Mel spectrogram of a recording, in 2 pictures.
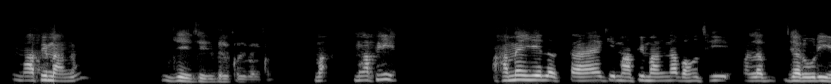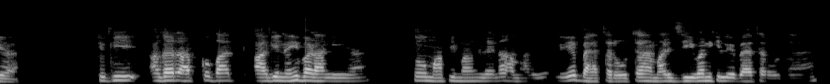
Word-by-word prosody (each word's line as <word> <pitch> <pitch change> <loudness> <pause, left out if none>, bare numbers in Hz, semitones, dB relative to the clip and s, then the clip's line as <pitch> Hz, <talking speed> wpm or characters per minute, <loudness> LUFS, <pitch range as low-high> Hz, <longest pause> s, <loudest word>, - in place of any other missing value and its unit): माफ़ी 190 0 +2
माँगना, 175 -2 +1 1.0
जी, 170 -3 +3
जी 135 -2 -6
बिल्कुल, 125 -1 -8
बिल्कुल। 120 - -17 0.4
मा - - -3 0.3
माफ़ी 210 +4 -2 1.1
हमें 200 +3 +4
ये 210 0 +6
लगता 180 -2 +2
है 185 +1 +2
कि 190 +2 -2
माफ़ी 175 +2 0
माँगना 180 +1 +1
बहुत 165 -2 -4
ही 195 0 -3 0.2
मतलब 170 0 -2 0.2
ज़रूरी 170 0 +5
है, 145 -4 -2 0.8
क्योंकि 190 +2 0 0.3
अगर 185 +1 +5
आपको 165 +3 -2
बात 175 0 +2 0.2
आगे 165 +2 +4
नहीं 170 +3 +2
बढ़ानी 160 -4 +3
हैं, 155 +1 -12 0.5
तो 180 -1 -1
माफ़ी 160 0 -2
माँग 155 0 -5
लेना 160 +2 -4
हमारे 150 -1 -10 0.3
लिए 200 +4 +3
बेहतर 145 +1 -3
होता 150 +3 -1
है, - - +2
हमारे 155 0 0
जीवन 165 +1 +3
के - - -1
लिए 160 -1 +1
बेहतर 145 +1 -1
होता 150 +1 -18
है। 195 - -22
170 Hz, 160 wpm, -24 LUFS, 155-185 Hz, 1.1 s, ये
